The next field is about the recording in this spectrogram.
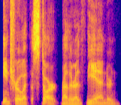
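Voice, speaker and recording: A man's voice: on the low side, normal speed, no room sound, studio quality. A man co-hosting a podcast, giving semi-scripted advice with casual asides. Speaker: podcast co-host.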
